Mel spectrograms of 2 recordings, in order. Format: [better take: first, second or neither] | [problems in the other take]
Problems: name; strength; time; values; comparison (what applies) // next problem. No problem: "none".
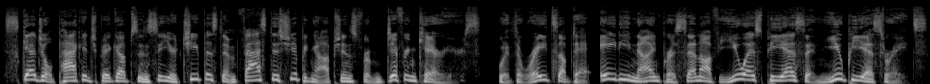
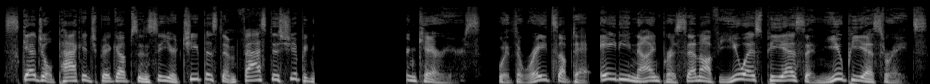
first | audio cutting out; at 3 s for 1 s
